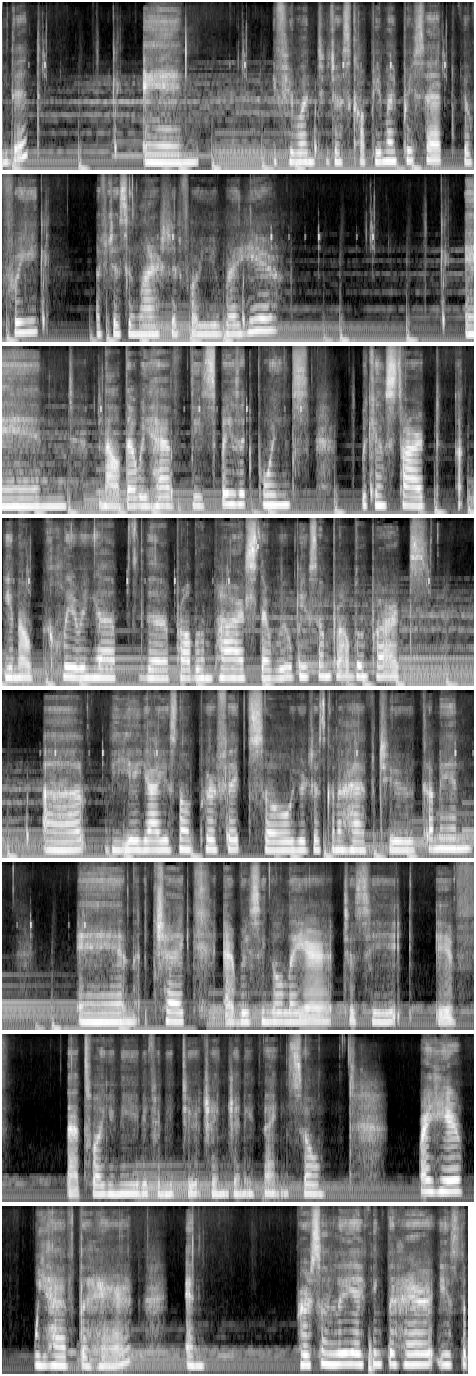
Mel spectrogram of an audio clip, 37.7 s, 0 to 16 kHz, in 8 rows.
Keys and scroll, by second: 18.8 space.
